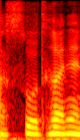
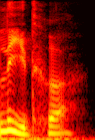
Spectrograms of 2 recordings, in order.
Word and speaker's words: 粟特: 几种新的语言文字，主要有三种啊，一个是粟特语，一个是粟特是粟特人是啊，我今天说的比较多啊，可能啊，粟特人是那个丝绸之路上的商业民族，然后那个那个谁梁文道曾经做一个节目，就讲我翻译那个书，然后他不会念那个粟特，念成利特，嗯，但是这这粟特现在很热啊，什么人都想往粟特这样靠。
